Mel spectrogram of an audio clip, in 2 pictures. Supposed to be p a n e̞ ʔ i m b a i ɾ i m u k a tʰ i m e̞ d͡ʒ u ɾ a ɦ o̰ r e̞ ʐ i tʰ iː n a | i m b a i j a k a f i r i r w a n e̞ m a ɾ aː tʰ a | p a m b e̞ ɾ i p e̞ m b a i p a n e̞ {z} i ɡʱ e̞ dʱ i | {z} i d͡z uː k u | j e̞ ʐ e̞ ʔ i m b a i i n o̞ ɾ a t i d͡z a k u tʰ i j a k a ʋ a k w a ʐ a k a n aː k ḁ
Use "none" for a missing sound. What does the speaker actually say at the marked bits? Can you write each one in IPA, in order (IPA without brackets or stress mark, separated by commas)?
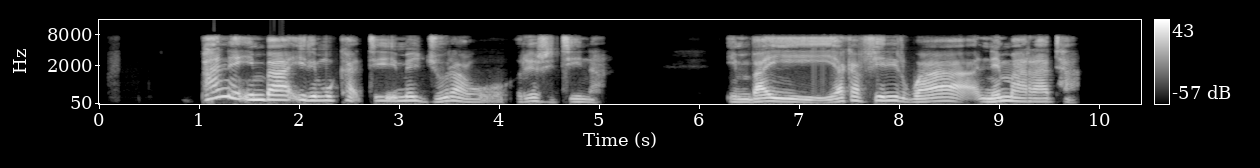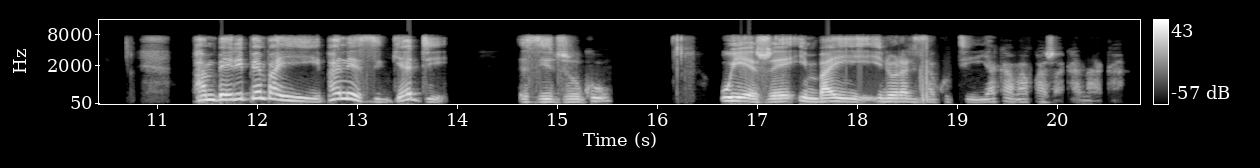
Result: z, z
